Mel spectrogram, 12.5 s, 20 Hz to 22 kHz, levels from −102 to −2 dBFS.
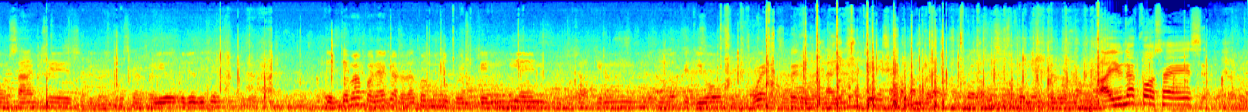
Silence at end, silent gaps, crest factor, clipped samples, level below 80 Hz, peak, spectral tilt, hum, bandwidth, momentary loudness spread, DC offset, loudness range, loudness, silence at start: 0 s; none; 12 dB; 0.2%; -34 dBFS; 0 dBFS; -6.5 dB/octave; none; over 20 kHz; 7 LU; under 0.1%; 4 LU; -13 LUFS; 0 s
